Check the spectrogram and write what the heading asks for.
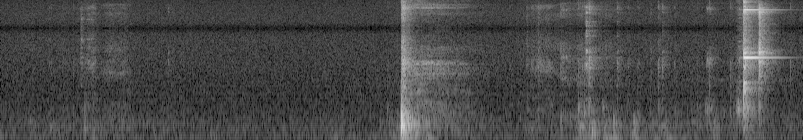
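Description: Hand tools on a small engine's flywheel nut: one sharp metal clunk about halfway, a few lighter knocks, then a ringing metallic clank near the end as the socket wrench comes off the nut.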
